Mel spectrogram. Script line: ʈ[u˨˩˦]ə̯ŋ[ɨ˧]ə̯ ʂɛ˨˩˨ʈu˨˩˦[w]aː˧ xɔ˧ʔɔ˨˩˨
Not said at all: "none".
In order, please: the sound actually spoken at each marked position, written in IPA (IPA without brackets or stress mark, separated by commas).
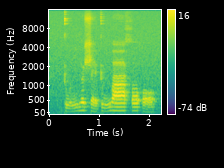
u˨˩˨, ɨ˧, w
